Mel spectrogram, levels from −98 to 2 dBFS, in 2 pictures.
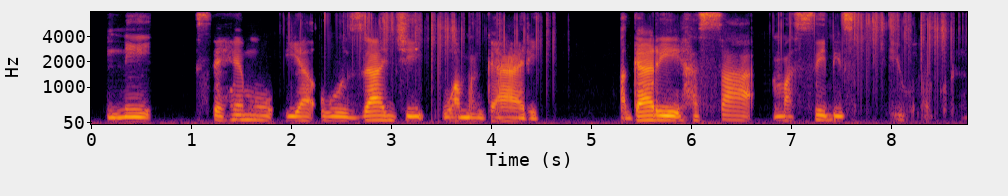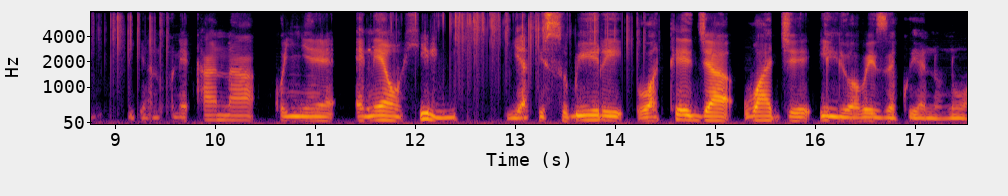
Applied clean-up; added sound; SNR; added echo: neural diffusion model UNIVERSE++.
